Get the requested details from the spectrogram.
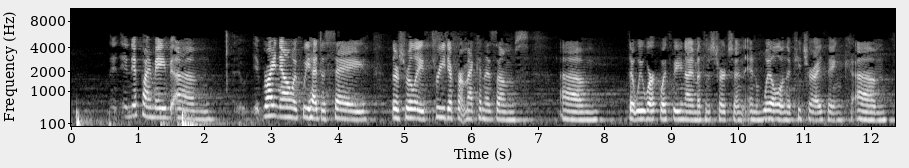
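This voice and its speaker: A woman answering a question at a panel discussion, explaining her points in a measured way with occasional fillers. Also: medium pitch. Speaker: partner organization spokesperson. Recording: reverberant hall, dull lo-fi sound.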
